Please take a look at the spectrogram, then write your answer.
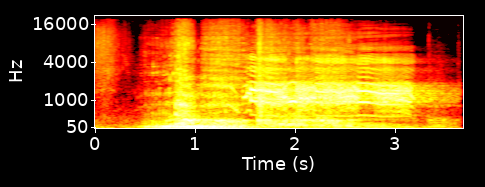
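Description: A loud, rough lion roar rises from a deep rumble into a sustained, strained bellow lasting about three seconds, powerful, with no talking.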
